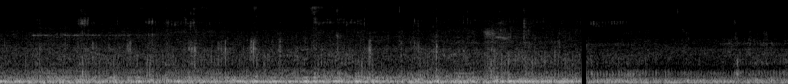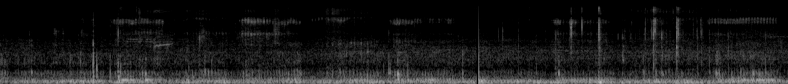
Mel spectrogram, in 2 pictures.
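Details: Kittens suckling at their mother in the Catfe cat cafe, Ho Chi Minh City, Vietnam. Low throbbing purr with scattered clicks and rustles, a brief break about halfway, then the rumble carries on more unevenly.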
